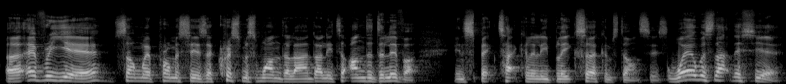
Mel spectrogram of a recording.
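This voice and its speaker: Brief: male TV panel host, lively up-and-down delivery, dry jokes, slightly high voice. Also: brisk. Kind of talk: comedic panel show hosting. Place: TV studio with audience.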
